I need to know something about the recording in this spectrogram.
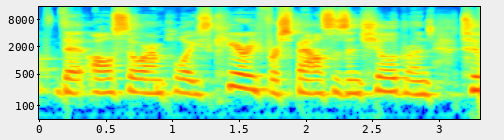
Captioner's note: none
